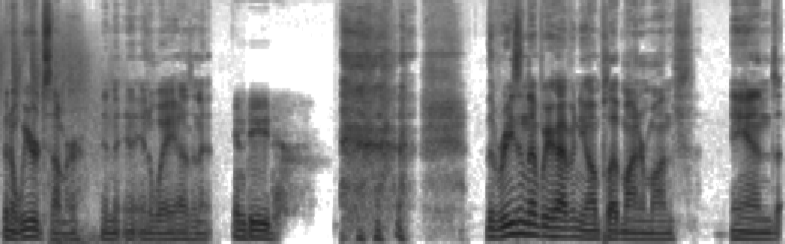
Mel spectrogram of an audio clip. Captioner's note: laughs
